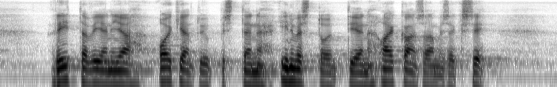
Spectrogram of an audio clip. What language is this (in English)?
Finnish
